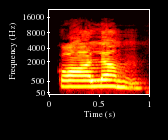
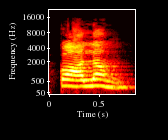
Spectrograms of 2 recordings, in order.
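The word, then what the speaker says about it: column: price silent होता है अगर आपकी इसके लास्ट में एम और एंड दोनों रहे एक साथ तो एंड का उच्चारण आप नहीं करेंगे जैसे कॉलम कॉलम वगैरा बनाते हैं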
